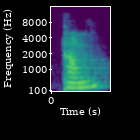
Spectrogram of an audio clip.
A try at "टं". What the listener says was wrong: that tum is just a tum, not thum. First ta tum. Cum, chum, tum, not thum. Okay, just tum, just regular tum.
